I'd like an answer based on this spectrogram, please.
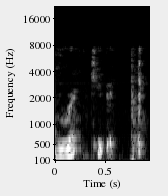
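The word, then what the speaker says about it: Reykjavík: And we're gonna go to the capital city of Reykjavik. Good pronunciation, Hannah.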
